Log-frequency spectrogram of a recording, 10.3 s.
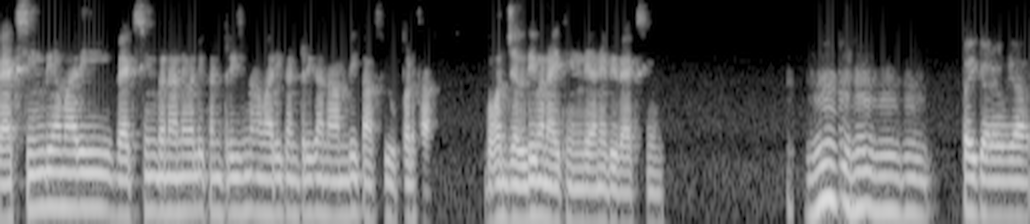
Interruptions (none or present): none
